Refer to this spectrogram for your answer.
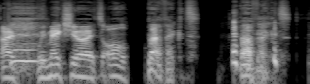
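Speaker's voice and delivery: stock, put-on German accent. Imitating how the Germans do the work, put-on German accent. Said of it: "That's the best German accent you're getting".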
